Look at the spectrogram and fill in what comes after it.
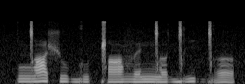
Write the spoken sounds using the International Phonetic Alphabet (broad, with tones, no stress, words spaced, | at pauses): ŋ͡ǀɑ˧˥˧ ʃu˦˨ɡu˩˧˩ ǁɑ˨˦vɛ˨˦ŋ͡ǀʌ˨˦ ɡ͡ǀi˧˥˧ɡ͡ǀʌ˩˧˩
